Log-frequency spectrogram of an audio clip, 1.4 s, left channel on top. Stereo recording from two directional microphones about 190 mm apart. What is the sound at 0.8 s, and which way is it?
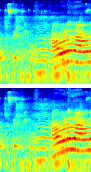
Speech, 55° right (ahead or behind).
